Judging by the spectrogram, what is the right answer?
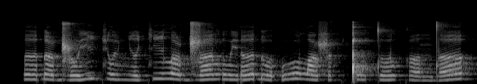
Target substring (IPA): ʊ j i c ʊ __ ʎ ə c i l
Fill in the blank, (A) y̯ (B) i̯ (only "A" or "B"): A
